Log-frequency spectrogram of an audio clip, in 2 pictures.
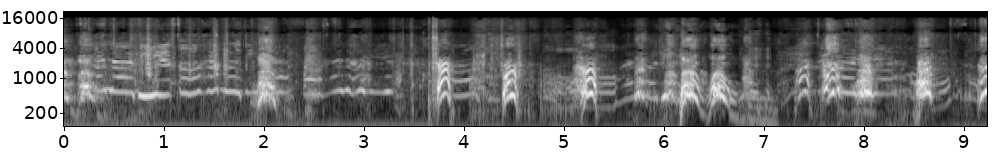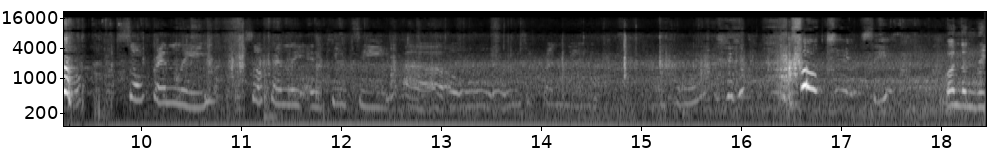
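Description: Golden retriever puppies at a house barking and yipping in bursts, close and loud at first, then trailing into softer whimpers and scattered yips with a person talking over them.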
